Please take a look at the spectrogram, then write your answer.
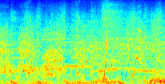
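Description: A tournament crowd chants a player's name in loud, rhythmic unison, many voices pulsing together up close and filling the whole stretch with no break.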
